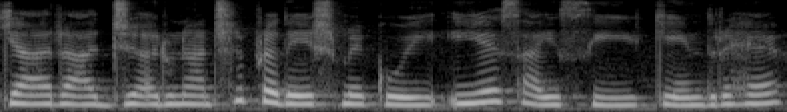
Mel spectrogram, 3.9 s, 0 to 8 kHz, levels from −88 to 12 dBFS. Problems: none marked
